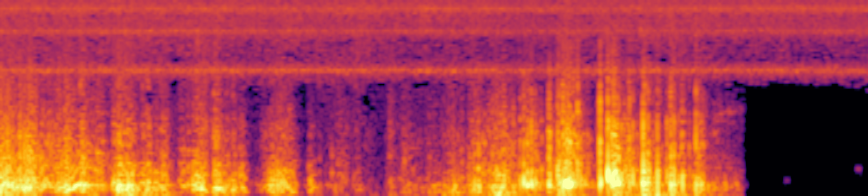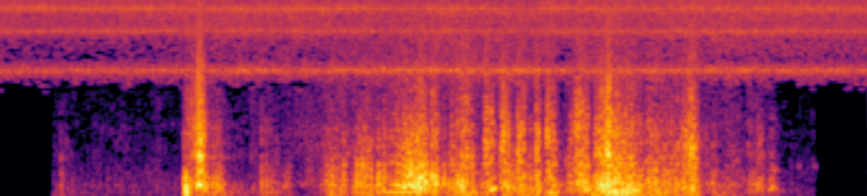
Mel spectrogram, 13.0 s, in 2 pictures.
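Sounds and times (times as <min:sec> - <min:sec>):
balloon rubber creaking and squeaking: 0:00.0 - 0:05.6, 0:07.9 - 0:08.2, 0:08.9 - 0:12.3.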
